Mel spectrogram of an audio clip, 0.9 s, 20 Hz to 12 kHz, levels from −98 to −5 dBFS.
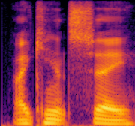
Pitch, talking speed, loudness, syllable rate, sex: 100 Hz, 200 wpm, -17 LUFS, 4.1 syllables/s, male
